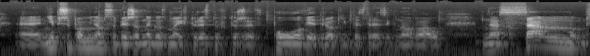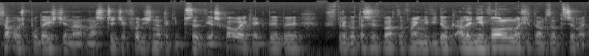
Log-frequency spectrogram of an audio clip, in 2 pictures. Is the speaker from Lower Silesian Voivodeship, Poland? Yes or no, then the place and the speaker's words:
yes; Wrocław, Lower Silesian Voivodeship, Poland; Jestem z Wrocławia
